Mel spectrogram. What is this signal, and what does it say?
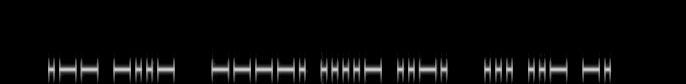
Morse code, heard as a keyed tone, about 22 wpm, 700 Hz. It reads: WX 94F SUN
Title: Practice QSO - Exchange 2 - Info - 22wpm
